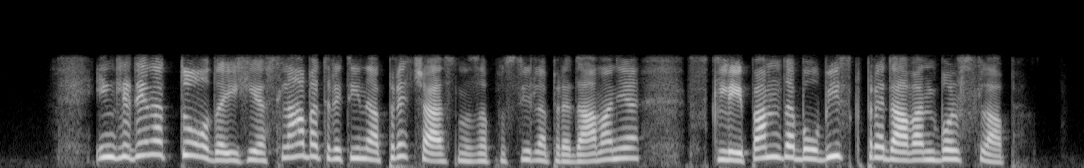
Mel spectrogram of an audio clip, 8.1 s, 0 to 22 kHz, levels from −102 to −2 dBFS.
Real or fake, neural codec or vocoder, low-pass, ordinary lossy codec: fake; codec, 16 kHz, 4 kbps, X-Codec, HuBERT features, trained on balanced general audio; 5.4 kHz; Opus, 24 kbps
